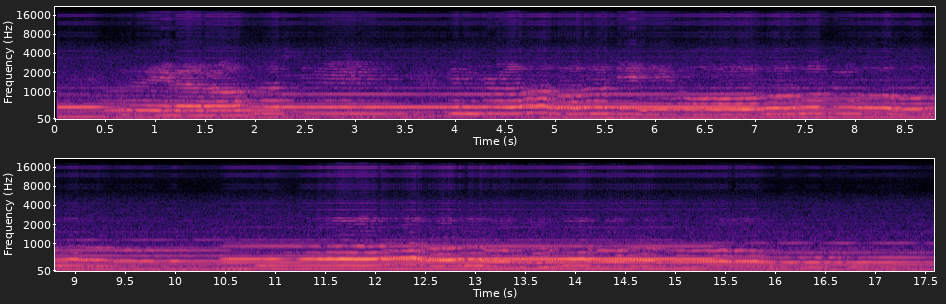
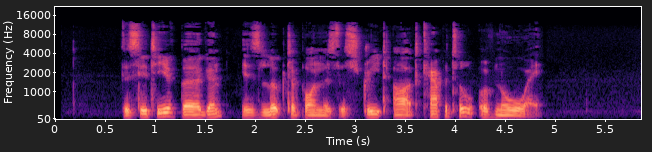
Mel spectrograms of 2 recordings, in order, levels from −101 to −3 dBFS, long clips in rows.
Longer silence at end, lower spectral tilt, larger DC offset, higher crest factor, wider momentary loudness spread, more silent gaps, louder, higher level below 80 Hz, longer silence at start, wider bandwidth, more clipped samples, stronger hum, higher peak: second, 0 s vs 1.05 s; first, -8 dB/octave vs -5 dB/octave; neither; about the same, 14 dB vs 18 dB; first, 10 LU vs 7 LU; neither; second, -40 LUFS vs -25 LUFS; first, -58 dBFS vs -72 dBFS; second, 0 s vs 0.65 s; first, 19 kHz vs 13 kHz; neither; neither; second, -24 dBFS vs -6 dBFS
